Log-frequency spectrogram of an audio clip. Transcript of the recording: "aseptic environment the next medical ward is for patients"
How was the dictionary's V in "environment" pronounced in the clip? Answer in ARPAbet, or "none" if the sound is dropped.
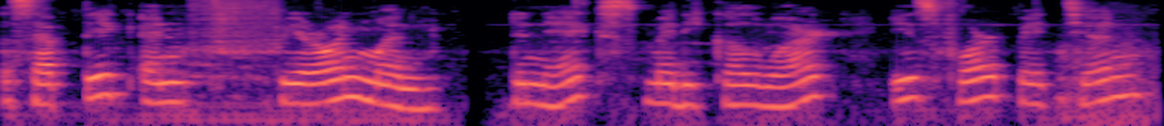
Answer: F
